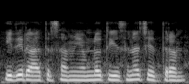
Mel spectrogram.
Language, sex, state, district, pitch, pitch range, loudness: Telugu, female, Telangana, Hyderabad, 205 Hz, 200-215 Hz, -14 LUFS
